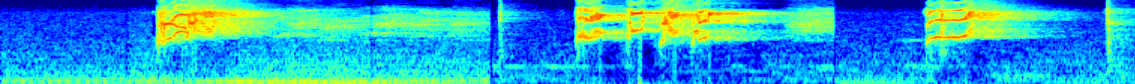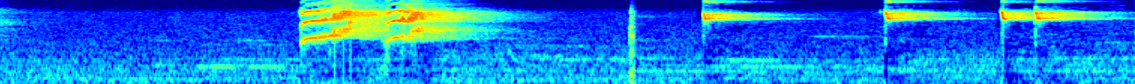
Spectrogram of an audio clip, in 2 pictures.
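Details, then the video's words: Lovebird calls for tutoring other birds: several harsh, scratchy high bursts, then three short clean chips; a faint low rumble at the start. "SUARA BURUNG LOVEBIRD NGETIK NGEKEK PANJANG COCOK UNTUK MASTERAN"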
